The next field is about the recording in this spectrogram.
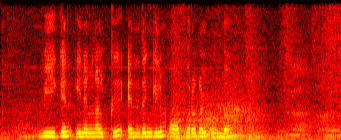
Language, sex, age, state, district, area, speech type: Malayalam, female, 18-30, Kerala, Kasaragod, urban, read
